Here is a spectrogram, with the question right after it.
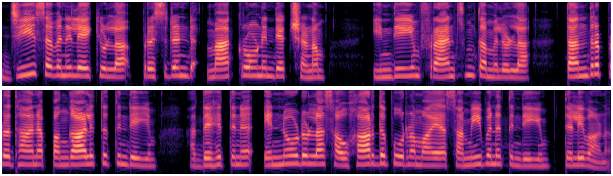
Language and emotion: Malayalam, neutral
